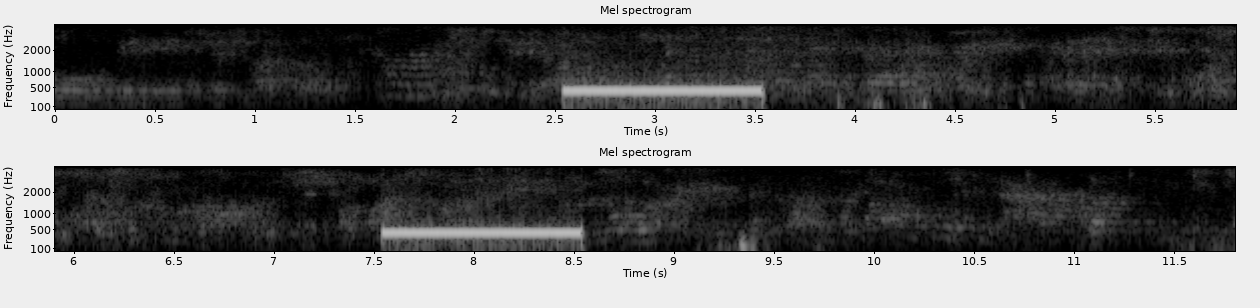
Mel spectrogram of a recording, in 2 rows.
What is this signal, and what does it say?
Ringback tone (Europe, 425 Hz), with speech.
